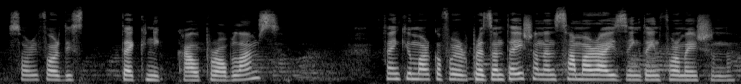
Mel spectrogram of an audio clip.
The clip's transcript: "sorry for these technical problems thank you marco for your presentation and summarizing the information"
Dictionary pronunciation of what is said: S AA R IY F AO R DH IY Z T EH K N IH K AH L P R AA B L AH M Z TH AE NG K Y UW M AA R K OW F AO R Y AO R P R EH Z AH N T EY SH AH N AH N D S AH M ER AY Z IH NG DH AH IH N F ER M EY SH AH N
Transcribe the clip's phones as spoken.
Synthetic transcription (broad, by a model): S AA R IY F AO R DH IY S T EH K N IH K AH L P R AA B L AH M S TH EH NG K Y UW M AA R K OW F AO R Y AO R P R EH Z AH N T EY SH AH N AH N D S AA M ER AY Z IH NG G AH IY N F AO M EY SH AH N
